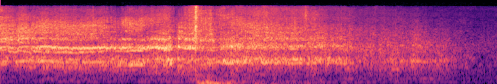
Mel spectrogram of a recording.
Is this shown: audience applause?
no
